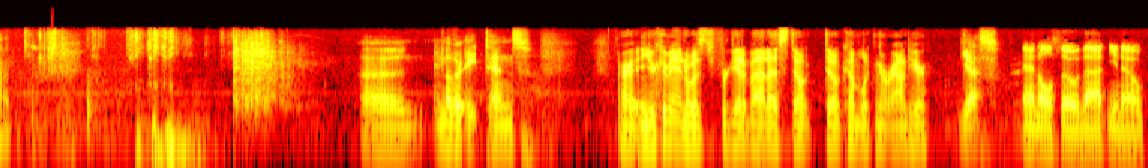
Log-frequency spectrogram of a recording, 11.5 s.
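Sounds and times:
dice rolling across a hard surface: 0:00.3 - 0:03.1
speech: 0:03.6 - 0:05.6, 0:06.2 - 0:11.4.

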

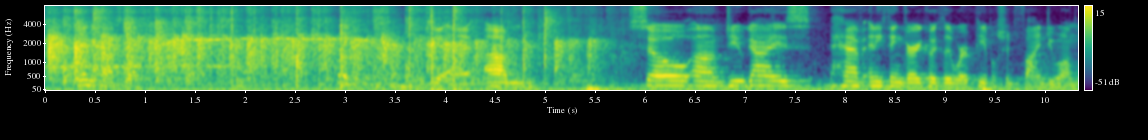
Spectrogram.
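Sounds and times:
audience round of applause: 0:00.0 - 0:05.9
speech: 0:00.4 - 0:00.8, 0:04.4 - 0:04.9, 0:06.0 - 0:10.3.

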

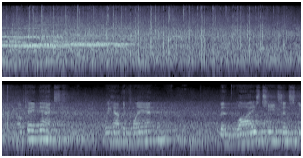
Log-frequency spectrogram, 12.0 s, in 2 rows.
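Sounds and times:
audience applause and cheering for performers at a live event: 0:00.0 - 0:06.3
speech: 0:06.5 - 0:07.2, 0:08.1 - 0:09.4, 0:10.3 - 0:11.9.

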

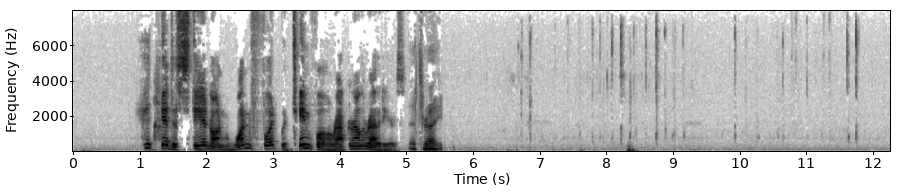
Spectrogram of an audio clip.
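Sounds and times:
speech: 0:01.0 - 0:05.6
typing on a computer keyboard: 0:06.6 - 0:09.2, 0:09.9 - 0:11.9.

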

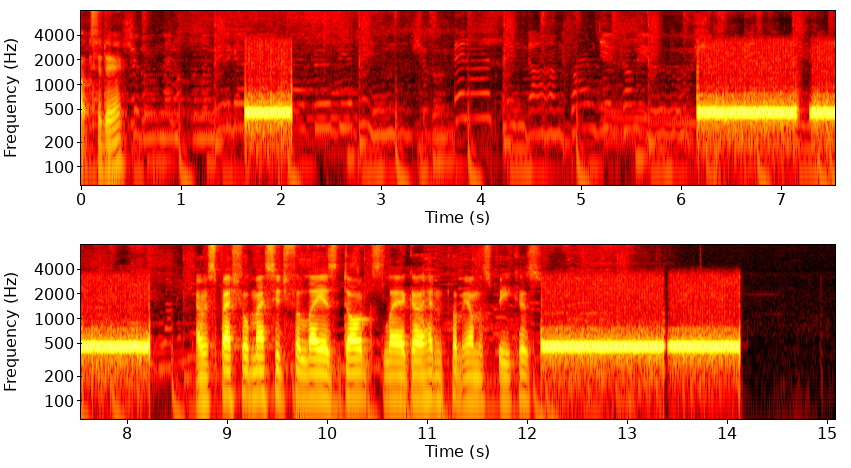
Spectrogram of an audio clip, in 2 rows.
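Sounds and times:
speech: 0:00.0 - 0:00.7, 0:08.7 - 0:12.3
voicemail tone: 0:01.6 - 0:02.2, 0:06.2 - 0:08.2, 0:12.2 - 0:14.2
long loud tone: 0:06.2 - 0:08.2, 0:12.2 - 0:14.2.

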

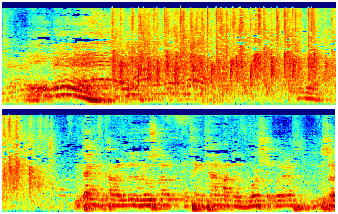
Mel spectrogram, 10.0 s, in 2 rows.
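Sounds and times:
speech: 0:00.4 - 0:01.0, 0:06.8 - 0:10.0
congregation applauding in church: 0:01.4 - 0:05.9.

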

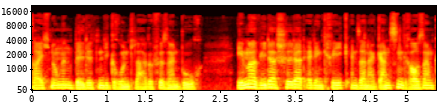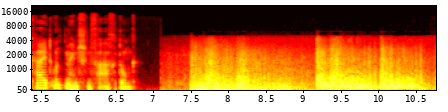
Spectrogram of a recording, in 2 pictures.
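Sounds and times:
speech: 0:00.0 - 0:06.9
heavy artillery shell explosions: 0:07.1 - 0:10.7.

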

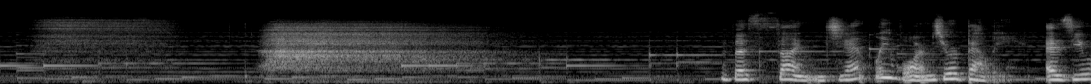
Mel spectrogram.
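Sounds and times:
soft sustained musical tones: 0:00.0 - 0:07.6
deep dragon-like breathing during a relaxation exercise: 0:00.2 - 0:06.2
speech: 0:07.2 - 0:10.9.

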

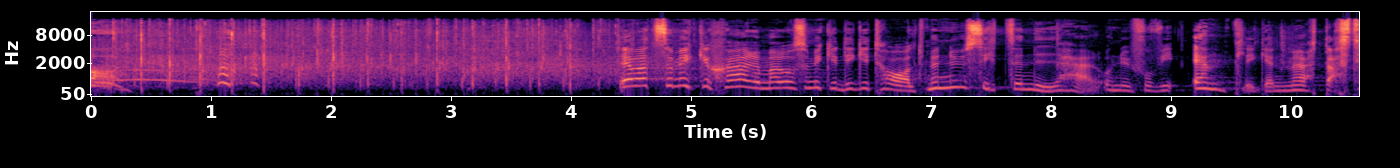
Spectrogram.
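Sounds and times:
brief whoops: 0:00.0 - 0:01.5
audience applause: 0:00.0 - 0:04.5
speech: 0:04.4 - 0:10.5.

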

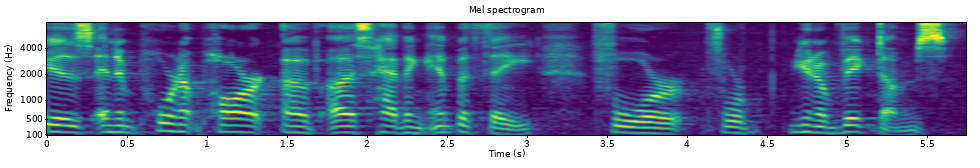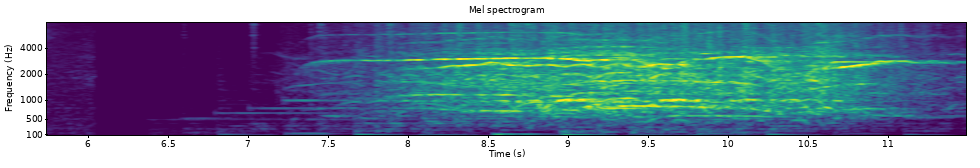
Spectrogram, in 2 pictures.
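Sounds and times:
speech: 0:00.0 - 0:05.7
cheering fans sound effect: 0:07.2 - 0:11.4.

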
